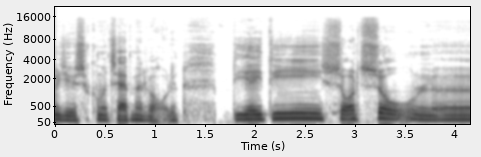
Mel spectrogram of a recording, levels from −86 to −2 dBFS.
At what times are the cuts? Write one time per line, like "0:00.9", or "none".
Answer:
0:01.6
